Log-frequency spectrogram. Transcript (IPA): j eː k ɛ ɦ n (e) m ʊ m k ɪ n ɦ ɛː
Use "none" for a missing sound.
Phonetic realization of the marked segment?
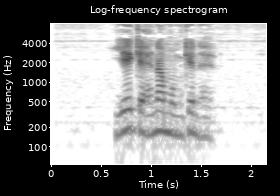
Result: a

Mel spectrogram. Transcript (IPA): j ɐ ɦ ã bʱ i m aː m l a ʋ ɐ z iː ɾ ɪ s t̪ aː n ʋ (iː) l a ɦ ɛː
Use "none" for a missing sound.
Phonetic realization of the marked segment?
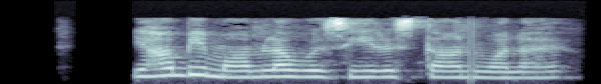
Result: aː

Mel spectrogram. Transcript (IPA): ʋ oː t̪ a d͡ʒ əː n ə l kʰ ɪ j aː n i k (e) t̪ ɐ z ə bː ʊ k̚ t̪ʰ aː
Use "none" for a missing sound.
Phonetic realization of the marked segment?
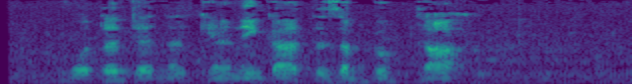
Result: a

